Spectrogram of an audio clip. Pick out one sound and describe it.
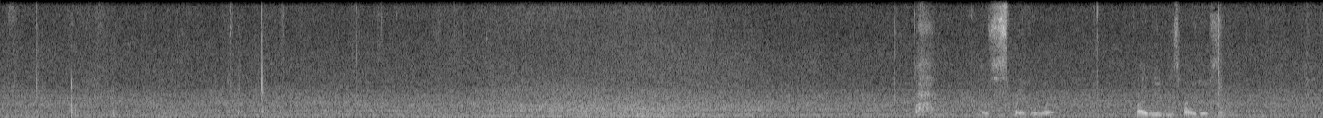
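A plastic frame clicks and knocks.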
